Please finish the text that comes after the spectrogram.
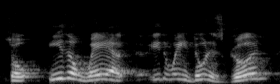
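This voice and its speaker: A man's voice: high voice, animated, a little fast, warm tone, dull audio. A man hosts a casual live cooking show. He talks in a folksy, chatty way, with plenty of down-home phrasing, as if to regulars.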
